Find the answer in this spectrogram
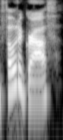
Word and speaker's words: photograph: For example, in photograph, the first syllable is stressed, pho to graph.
